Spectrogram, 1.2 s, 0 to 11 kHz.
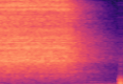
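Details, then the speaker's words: Loud high-pitched air hiss from a dental handpiece fading as it spins down, run for a few seconds after a two-second lubricant spray to purge excess oil from the head before sterilization. "spray the oil for approximately two seconds 12 is all you need to do take the handpiece and run the handpiece for approximately"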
